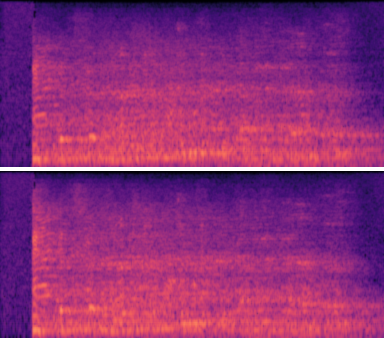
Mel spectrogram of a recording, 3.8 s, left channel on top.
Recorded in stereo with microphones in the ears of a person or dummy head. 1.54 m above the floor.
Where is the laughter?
25° right (ahead or behind), 0.9 m; by 3.5 s 10° left (ahead or behind), 2.5 m.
